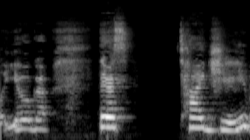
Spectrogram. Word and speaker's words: taiji: positions and if they call it yoga there's taiji right did I pronounce it correctly yes that's right Qigong and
